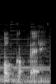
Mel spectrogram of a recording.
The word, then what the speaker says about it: Okabe: forgive, and that is how badly he pronounced Okabe. Like, he pronounced it as if there were a double A in his name.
